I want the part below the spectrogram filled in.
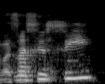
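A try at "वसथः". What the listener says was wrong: Thakara. It becomes a thakara. Vasataha.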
